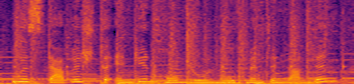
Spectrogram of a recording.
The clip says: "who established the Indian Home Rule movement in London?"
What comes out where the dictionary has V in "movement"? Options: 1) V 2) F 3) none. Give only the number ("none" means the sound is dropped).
1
